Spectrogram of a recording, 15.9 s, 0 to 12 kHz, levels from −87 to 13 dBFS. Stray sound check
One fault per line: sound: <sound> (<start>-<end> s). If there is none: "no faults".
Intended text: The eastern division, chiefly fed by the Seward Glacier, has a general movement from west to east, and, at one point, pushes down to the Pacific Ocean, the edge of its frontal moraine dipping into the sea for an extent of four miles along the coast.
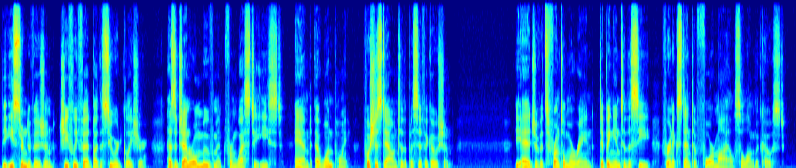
no faults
